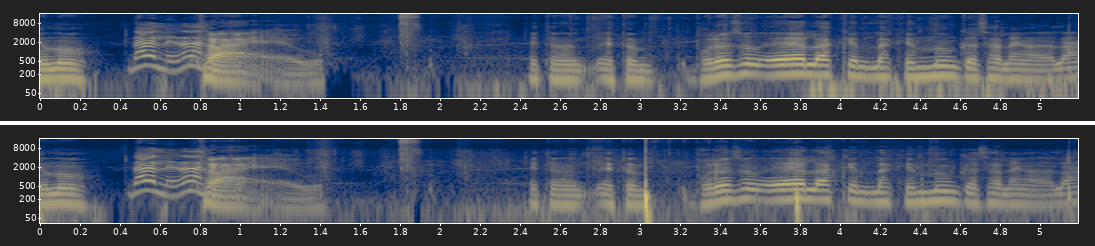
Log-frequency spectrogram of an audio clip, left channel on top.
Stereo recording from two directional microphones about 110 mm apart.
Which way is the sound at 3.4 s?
60° left (ahead or behind).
